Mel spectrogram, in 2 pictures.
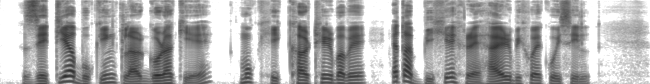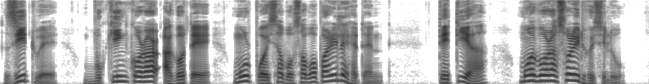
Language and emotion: Assamese, surprised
